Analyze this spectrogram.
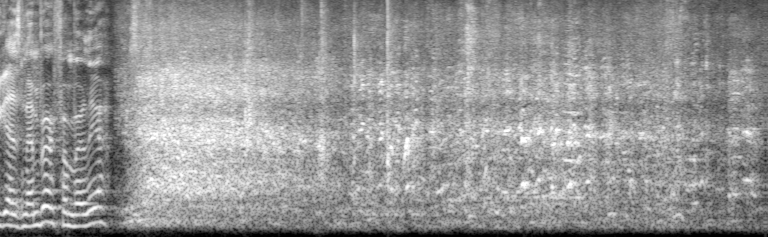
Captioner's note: audience laughs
